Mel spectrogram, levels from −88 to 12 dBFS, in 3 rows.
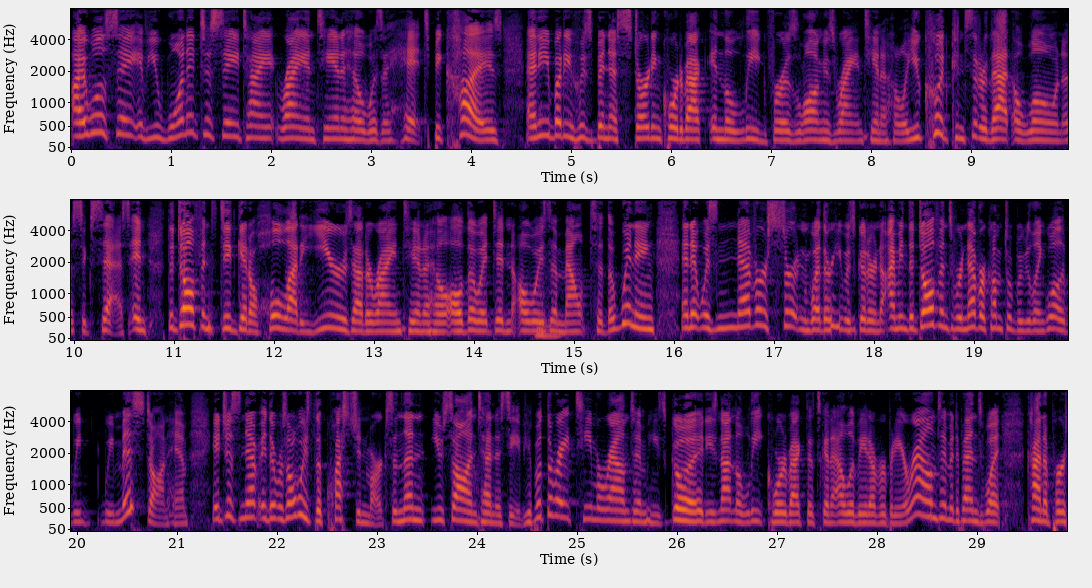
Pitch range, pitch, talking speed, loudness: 200-260 Hz, 225 Hz, 255 wpm, -28 LUFS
